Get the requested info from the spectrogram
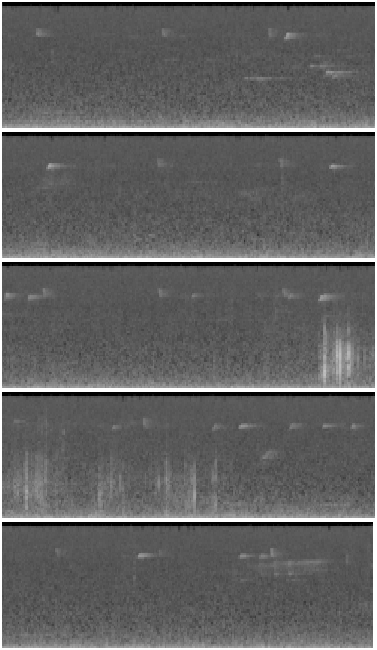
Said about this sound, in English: Oh, I'm seeing some towhees in here, actually. They're digging up leaves. That's what's making all the rustling sounds. Eastern towhees.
